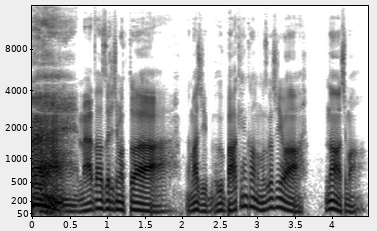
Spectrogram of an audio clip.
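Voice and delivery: low, slow rough gambler lament; a hint of a bitter punter; acted gambler grumble. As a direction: moan like a loser at the racetrack. Acted drama scene, losing bet.

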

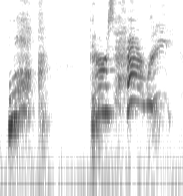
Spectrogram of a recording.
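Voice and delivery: high, loud, slow excited shout. A narrator's reading. Tom spotting his dog across the lawn, excited high shout. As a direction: yell it out, thrilled to spot the dog. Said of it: "shouted Tom".

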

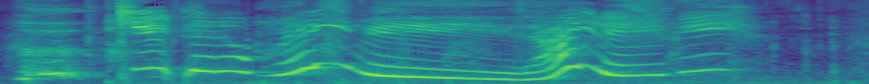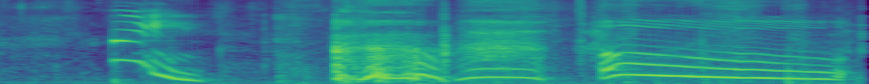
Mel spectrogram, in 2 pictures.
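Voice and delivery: high, loud, slow pet voice; cooing at pets. Real, not acted. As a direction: coo at the puppies up high. Greeting pets in baby talk.

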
